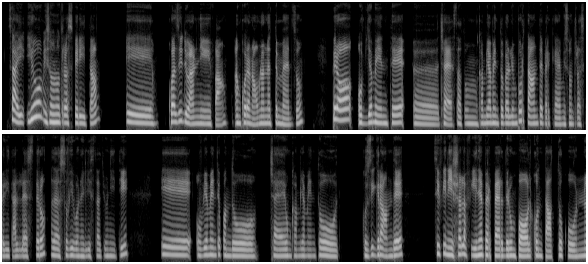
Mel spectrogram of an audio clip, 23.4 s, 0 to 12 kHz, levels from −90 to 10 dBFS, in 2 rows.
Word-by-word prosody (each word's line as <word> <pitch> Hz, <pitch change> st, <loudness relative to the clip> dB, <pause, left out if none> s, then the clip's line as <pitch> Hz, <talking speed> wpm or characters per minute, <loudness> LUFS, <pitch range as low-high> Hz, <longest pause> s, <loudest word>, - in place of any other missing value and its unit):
Sai, 220 Hz, -9 st, +4 dB
io 330 Hz, +10 st, +5 dB
mi 245 Hz, -, -1 dB
sono 215 Hz, -1 st, +5 dB
trasferita, 195 Hz, -, 0 dB, 0.5 s
ehm, 195 Hz, -5 st, +3 dB, 0.2 s
quasi 225 Hz, +2 st, +4 dB
2 220 Hz, -4 st, +3 dB
anni 175 Hz, 0 st, 0 dB
fa, 145 Hz, +7 st, -3 dB
ancora 195 Hz, +1 st, +2 dB
no, 155 Hz, -3 st, -2 dB
un 175 Hz, -, -2 dB
annetto 185 Hz, 0 st, 0 dB
e -, -, -1 dB
mezzo, 165 Hz, +4 st, -3 dB, 0.6 s
però 285 Hz, -1 st, +6 dB
ovviamente, 200 Hz, 0 st, +2 dB
ehm, 165 Hz, -3 st, -2 dB
cioè 150 Hz, -, 0 dB
è -, -, -12 dB
stato 180 Hz, +3 st, -6 dB
un 175 Hz, -1 st, -2 dB
cambiamento 190 Hz, +1 st, -1 dB
bello 185 Hz, 0 st, 0 dB
importante, 190 Hz, -2 st, -1 dB
perché 175 Hz, -2 st, -5 dB
mi 165 Hz, -, -6 dB
son 175 Hz, +1 st, -5 dB
trasferita 165 Hz, -1 st, -7 dB
all'estero, 165 Hz, +6 st, -3 dB
adesso 185 Hz, -2 st, -3 dB
vivo 180 Hz, -1 st, -3 dB
negli 165 Hz, 0 st, -4 dB
Stati 165 Hz, +1 st, -10 dB
Uniti; 170 Hz, +5 st, -5 dB, 0.6 s
e, 195 Hz, -3 st, 0 dB
ovviamente, 195 Hz, +2 st, -2 dB
quando 170 Hz, -3 st, 0 dB, 0.2 s
c'è 170 Hz, -1 st, -2 dB
un 175 Hz, 0 st, -2 dB
cambiamento 170 Hz, 0 st, -1 dB, 0.5 s
così 180 Hz, +3 st, -3 dB
grande, 185 Hz, +1 st, +2 dB, 0.6 s
si 230 Hz, -, -1 dB
finisce 205 Hz, -3 st, +2 dB
alla 215 Hz, 0 st, +3 dB
fine 185 Hz, +2 st, +3 dB
per 195 Hz, -1 st, +2 dB
perdere 175 Hz, 0 st, +3 dB
un 180 Hz, -1 st, +2 dB
po' 165 Hz, 0 st, +5 dB
il 170 Hz, -, 0 dB
contatto 170 Hz, -1 st, -1 dB
con, 160 Hz, -2 st, -1 dB
185 Hz, 140 wpm, -24 LUFS, 170-200 Hz, 0.6 s, però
